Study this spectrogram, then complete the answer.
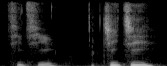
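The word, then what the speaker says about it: Qiqi: exact thing twice yep Chi chii but it's like the with a like a t mhm not like a t like a very thin CH that said instead of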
